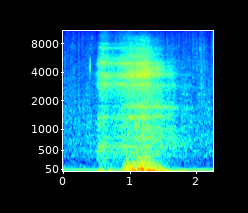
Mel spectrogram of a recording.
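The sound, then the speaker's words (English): A single slow, deep breath of soft rushing air swells and fades over about a second, taken alone with no talk during a calm relaxation exercise. “Take a deep breath.”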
